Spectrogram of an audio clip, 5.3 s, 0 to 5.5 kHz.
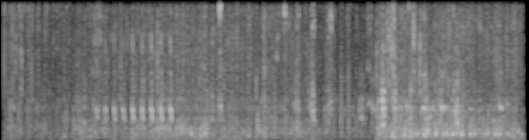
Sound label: bats; Microsoft Graphics Studio Greetings; Microsoft 1998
